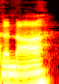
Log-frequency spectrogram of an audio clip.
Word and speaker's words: Nana: It's spelled like Nana, like Nana, but it's pronounced like Nana Okay.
